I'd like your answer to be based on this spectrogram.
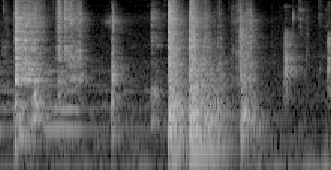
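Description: Cooled fried paneer masala ingredients are tipped into a mixer jar in a home kitchen, producing a series of close clinks and scraping knocks of a spoon against steel, irregular and alone.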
